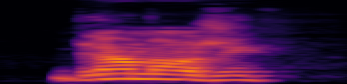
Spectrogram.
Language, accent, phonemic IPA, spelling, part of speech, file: French, Canada, /blɑ̃.mɑ̃.ʒe/, blanc-manger, noun, LL-Q150 (fra)-blanc-manger.wav
- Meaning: blancmange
